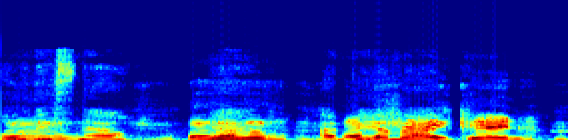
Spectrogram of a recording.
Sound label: shaking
